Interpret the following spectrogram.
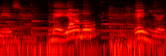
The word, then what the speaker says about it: me llamo: Now in Spanish, double L's are pronounced as Y's.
